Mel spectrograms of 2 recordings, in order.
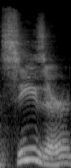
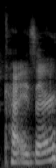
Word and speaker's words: Caesar: So, Jesus puts the Ten Commandments underneath his robes so that when Caesar, Julius Caesar, who was the Caesar when Jesus was alive, he wasn't, but that's the joke. – Excuse me, it's pronounced Kaiser.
